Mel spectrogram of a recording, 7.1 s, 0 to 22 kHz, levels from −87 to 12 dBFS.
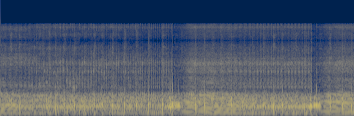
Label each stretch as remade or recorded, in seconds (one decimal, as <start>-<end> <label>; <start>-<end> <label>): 0.0-0.6 recorded; 0.6-2.9 remade; 2.9-7.1 recorded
